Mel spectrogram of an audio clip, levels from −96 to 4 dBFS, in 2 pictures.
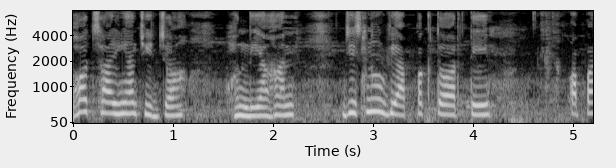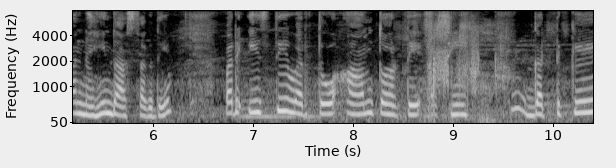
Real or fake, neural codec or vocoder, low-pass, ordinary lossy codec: real; none; none; none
